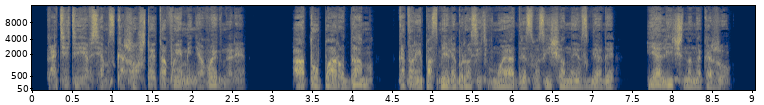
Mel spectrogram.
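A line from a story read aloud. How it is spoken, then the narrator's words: Whispered in ear. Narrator (Russian): прошептал я девушке на ухо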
